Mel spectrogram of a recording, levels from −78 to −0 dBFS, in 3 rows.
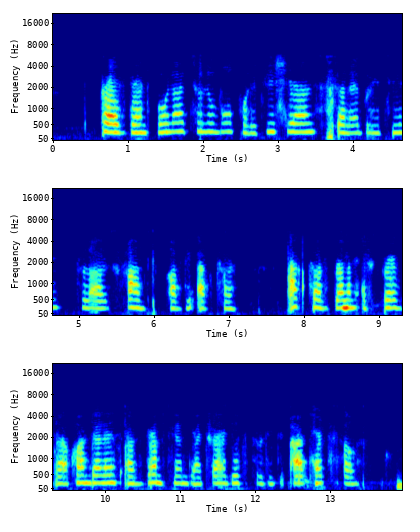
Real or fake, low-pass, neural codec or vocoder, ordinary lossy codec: fake; 7.2 kHz; codec, 24 kHz, 1.5 kbps, HILCodec; MP3, 24 kbps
